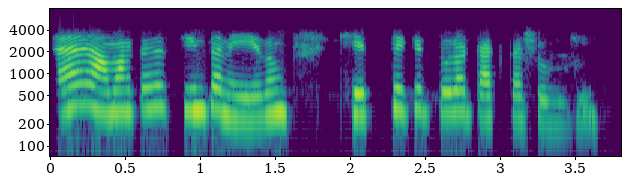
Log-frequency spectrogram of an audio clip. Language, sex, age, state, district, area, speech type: Bengali, female, 30-45, West Bengal, Purba Medinipur, rural, conversation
